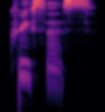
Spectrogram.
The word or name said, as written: croesus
